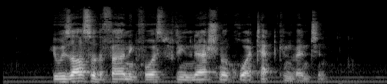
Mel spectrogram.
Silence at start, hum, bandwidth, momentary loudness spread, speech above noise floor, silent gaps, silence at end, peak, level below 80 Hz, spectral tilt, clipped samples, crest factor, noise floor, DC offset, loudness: 0.55 s; none; 16 kHz; 13 LU; 31 dB; none; 0.6 s; -2 dBFS; -64 dBFS; -3.5 dB/octave; under 0.1%; 20 dB; -51 dBFS; under 0.1%; -20 LUFS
